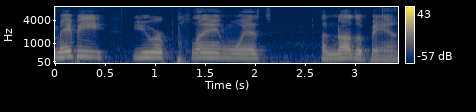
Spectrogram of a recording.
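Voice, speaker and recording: This voice has a Midwestern American accent. The pace is very slow. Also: woman. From Wichita, Kansas. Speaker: podcast host. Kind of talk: casual interview.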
